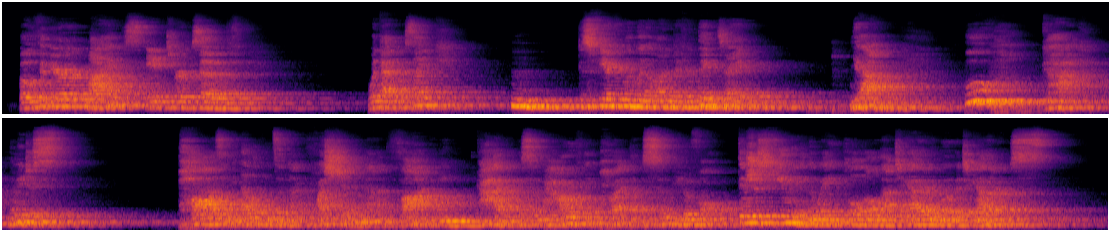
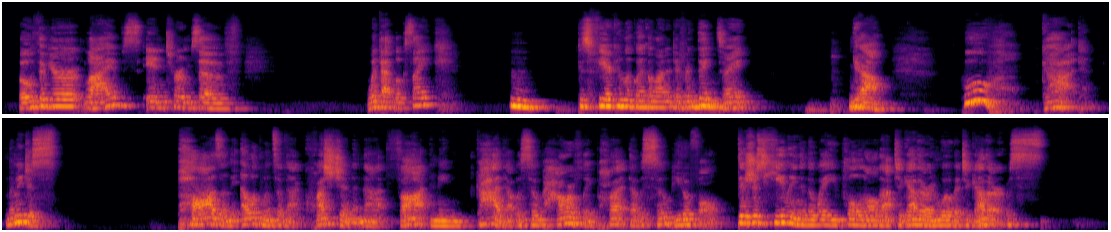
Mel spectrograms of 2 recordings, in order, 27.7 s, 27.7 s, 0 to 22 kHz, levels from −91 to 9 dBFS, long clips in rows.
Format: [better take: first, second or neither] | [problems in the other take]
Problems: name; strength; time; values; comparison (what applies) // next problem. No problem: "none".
second | room echo; strong; dies away in 2.2 s; slight in the second // off-mic speech; far; far in the second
